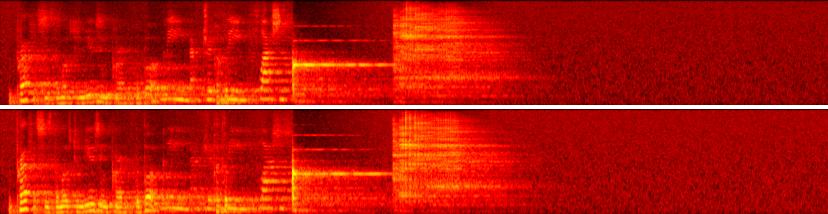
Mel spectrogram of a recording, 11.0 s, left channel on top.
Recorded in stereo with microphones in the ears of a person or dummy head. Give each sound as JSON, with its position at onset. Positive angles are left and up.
{"t": 0.1, "sound": "a man speaking", "side_deg": -90, "distance_m": 1.1}
{"t": 2.1, "sound": "a woman speaking", "side_deg": 65, "distance_m": 1.4}
{"t": 3.9, "sound": "a piano", "side_deg": -80, "distance_m": 1.5}
{"t": 5.2, "sound": "a dropped coin", "side_deg": -70, "distance_m": 3.5}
